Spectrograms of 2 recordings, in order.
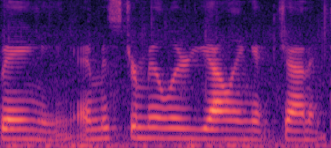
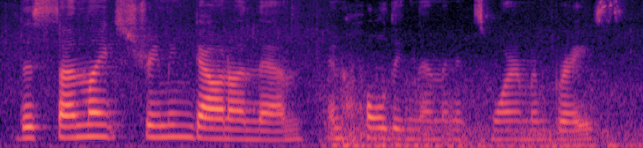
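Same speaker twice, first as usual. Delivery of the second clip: ordinary delivery, nothing marked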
